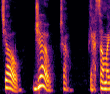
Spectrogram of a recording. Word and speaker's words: Chou: so I can't bring myself to say where's Cho Simon's when it's pronounced Jo Jo Jo yeah so my Chinese name is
